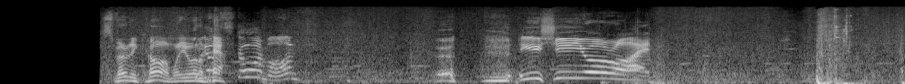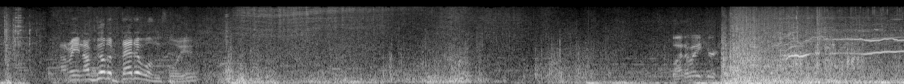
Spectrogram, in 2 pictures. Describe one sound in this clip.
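A second man talks and laughs loudly into a close microphone.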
